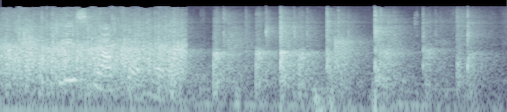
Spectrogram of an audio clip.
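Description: Applause for a young contestant at a children's quiz contest, a dense burst of clapping that thins after about a second and a half into scattered claps.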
